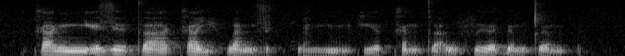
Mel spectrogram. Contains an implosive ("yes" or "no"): yes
